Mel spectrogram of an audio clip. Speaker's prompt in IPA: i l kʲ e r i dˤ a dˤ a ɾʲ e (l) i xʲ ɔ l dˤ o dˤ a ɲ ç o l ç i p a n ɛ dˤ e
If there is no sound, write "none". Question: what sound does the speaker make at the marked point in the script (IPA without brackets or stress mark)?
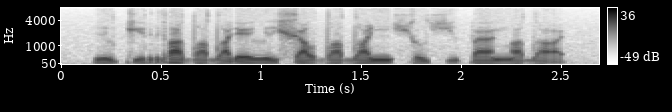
l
